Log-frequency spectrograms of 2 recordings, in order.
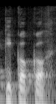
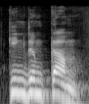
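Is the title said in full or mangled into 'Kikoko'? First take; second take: mangled; full. First: The words are slurred together into 'Kikoko'. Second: Both words are pronounced fully and clearly. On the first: The speaker calls it wrong. "ta výslovnost není úplně dobrá" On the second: The speaker calls it right. "Kingdom Come, ne Kikoko"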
